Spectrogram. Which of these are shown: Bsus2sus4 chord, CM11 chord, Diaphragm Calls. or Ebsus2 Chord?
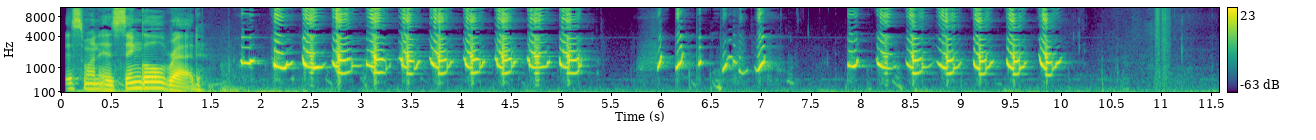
Diaphragm Calls.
